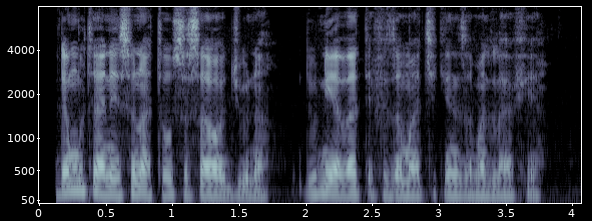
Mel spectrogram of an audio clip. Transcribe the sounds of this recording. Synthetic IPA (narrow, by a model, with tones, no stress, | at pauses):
ʔɪ˨dɐ˦mːʊ˦taː˨neː˦sʊ˦naː˨ta˦wsa˨saː˦wa˨d͡ʒuː˦naː˦ | duː˦nɪ˦jaː˨zaː˦ta˨tɐ˨ɸi˦zɐ˦maː˦t͡ʃɪ˦kʲɪ˦nzɐ˦mɐ˦nlaː˦ɸɪ˦ja̰ː˨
